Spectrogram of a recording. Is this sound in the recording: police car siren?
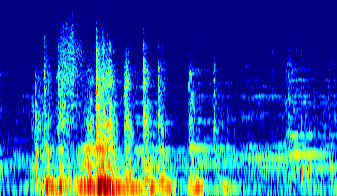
no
